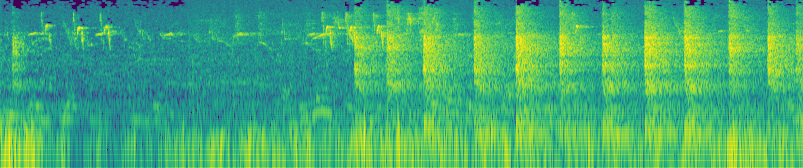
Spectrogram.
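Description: A few short, high chirps from a small bird in the first second and again around three seconds in, then a steady run of rhythmic swishing strokes, about two a second, from about three and a half seconds in.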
